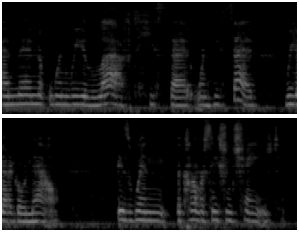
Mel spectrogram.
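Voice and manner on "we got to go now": ordinary delivery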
